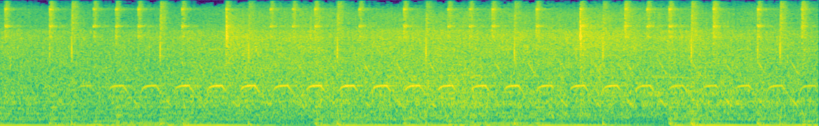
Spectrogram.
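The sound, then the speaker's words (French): Steady rain hisses throughout at night after a plane crash in a soybean field in Roseland, Indiana, and soon a wailing emergency siren joins in, rising and falling repeatedly beneath the downpour. “Après, on n'entendit plus que la pluie tomber, puis le bruit des sirènes dans la nuit.”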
